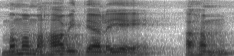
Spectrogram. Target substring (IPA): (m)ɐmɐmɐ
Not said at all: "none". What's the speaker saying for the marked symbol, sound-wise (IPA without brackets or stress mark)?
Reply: m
